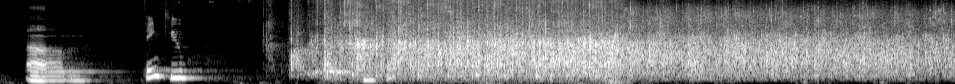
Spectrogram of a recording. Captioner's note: audience applauding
